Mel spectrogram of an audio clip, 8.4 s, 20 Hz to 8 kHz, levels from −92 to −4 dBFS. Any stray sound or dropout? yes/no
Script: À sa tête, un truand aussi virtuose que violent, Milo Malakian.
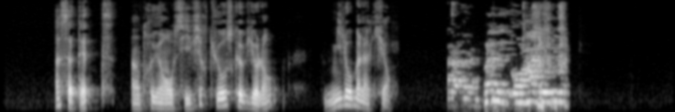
yes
